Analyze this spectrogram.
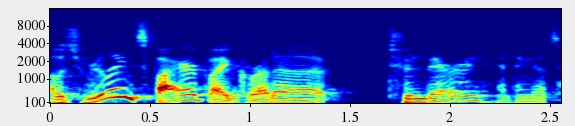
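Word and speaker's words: Thunberg: for CDR I was really inspired by Greta tunberry I think that's how you say her name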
